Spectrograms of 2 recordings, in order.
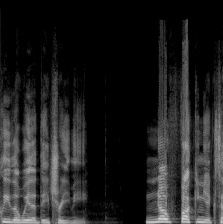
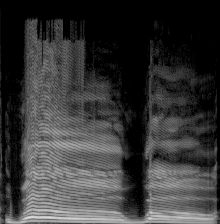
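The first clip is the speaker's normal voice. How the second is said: long falling whoas, first one loud; retold drawn-out whoa; 7 dB louder than usual. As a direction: draw it out to halt her rant. Retold stunned objection to coworker.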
